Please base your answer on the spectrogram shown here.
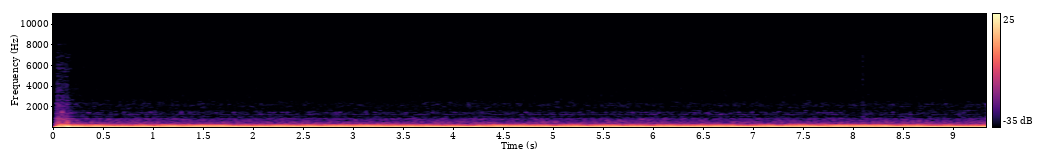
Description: Turn the volume up to hear humming sound. You will hear it come and go, as it stops when I push the accelerator down 1 cm but not rev'ing the motor.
